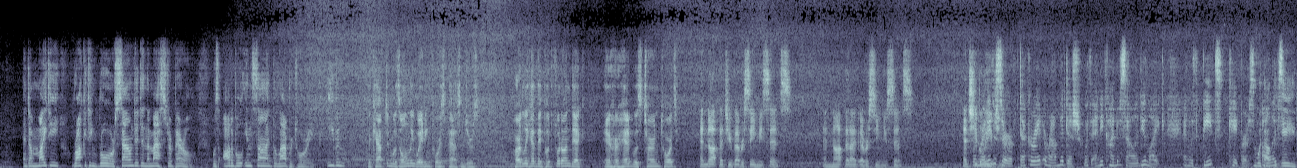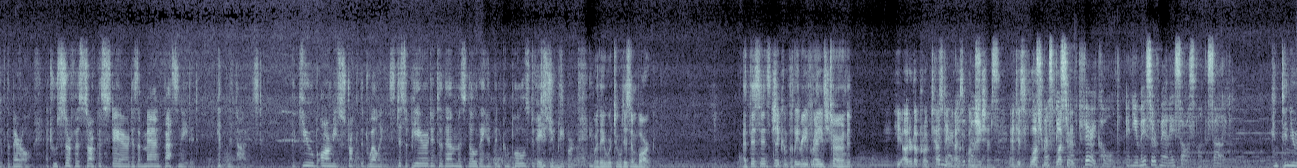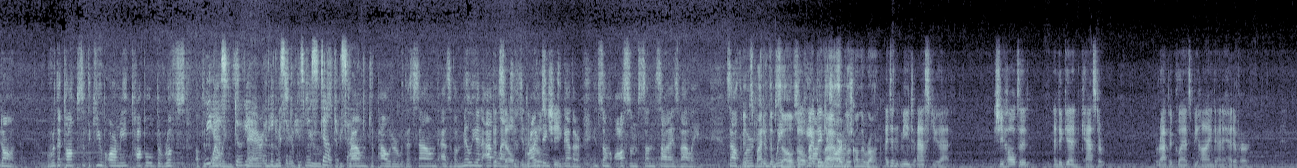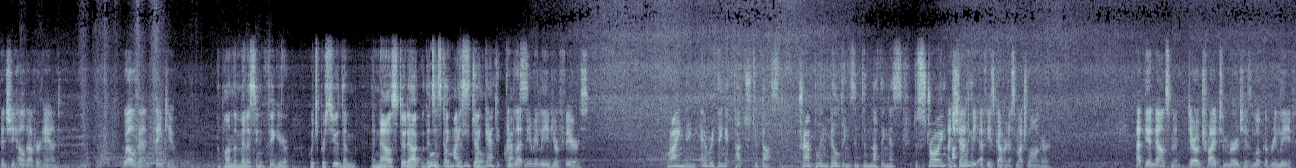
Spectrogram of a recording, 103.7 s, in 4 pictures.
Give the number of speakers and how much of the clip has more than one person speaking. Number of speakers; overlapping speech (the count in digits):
4, about 17%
